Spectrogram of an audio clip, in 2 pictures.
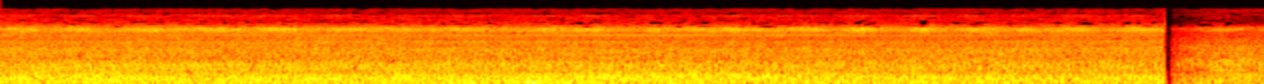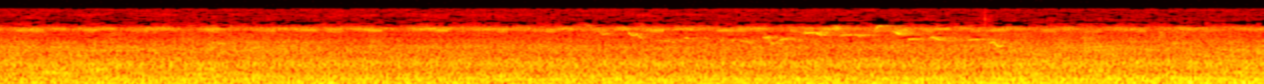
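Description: Steady, pulsing high chirring of insects over a low background rumble, broken by a sudden cut about halfway through. A few short bird chirps come near the end.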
